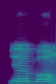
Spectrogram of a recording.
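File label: "jebung", Malay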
